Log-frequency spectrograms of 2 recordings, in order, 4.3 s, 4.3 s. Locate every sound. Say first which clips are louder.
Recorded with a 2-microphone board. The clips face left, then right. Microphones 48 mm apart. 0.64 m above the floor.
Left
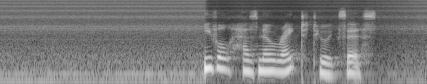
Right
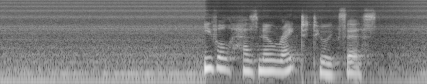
2.0 s a woman speaking: left 2 dB; 15° left (ahead or behind), 0.6 m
